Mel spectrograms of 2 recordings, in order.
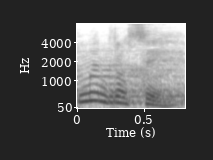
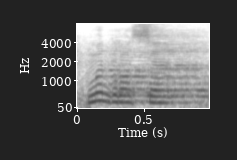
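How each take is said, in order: First: The final vowel leans toward an 'e' sound. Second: The final vowel is an open 'a' sound.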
